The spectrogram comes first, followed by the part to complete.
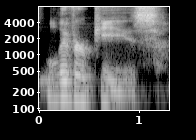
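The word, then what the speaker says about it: LIVRPS: this algorithm referred to using the acronym l-i-v-r-p-s sometimes pronounced liverpease composition is one big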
